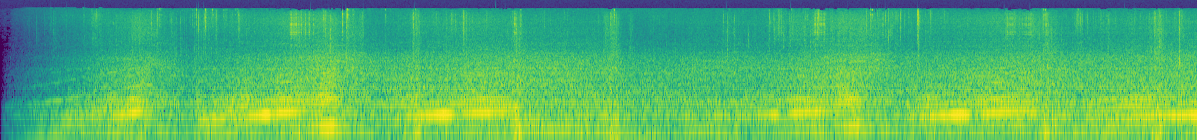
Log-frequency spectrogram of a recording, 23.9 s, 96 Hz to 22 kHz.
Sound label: porsche 968 cs driving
